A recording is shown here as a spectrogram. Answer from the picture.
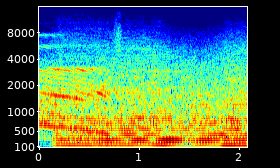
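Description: Arena goal horn sounding one steady, low, blaring note just after a home goal, over a cheering hockey crowd.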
